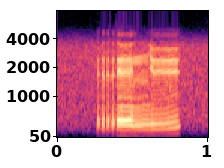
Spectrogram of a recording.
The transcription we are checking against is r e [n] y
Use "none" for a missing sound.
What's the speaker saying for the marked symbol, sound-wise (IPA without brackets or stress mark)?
n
